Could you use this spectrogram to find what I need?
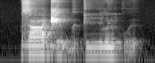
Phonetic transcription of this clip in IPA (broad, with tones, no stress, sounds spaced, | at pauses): z aː˦ d͡ʒ ɪ˦˨ b ɪ˦ k iː˦ l ĩ˦ kʷ ɪ˨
